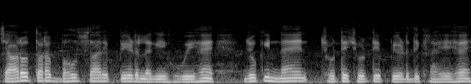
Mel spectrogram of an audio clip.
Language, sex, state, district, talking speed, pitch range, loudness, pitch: Hindi, male, Uttar Pradesh, Lalitpur, 215 wpm, 125-145 Hz, -18 LUFS, 140 Hz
